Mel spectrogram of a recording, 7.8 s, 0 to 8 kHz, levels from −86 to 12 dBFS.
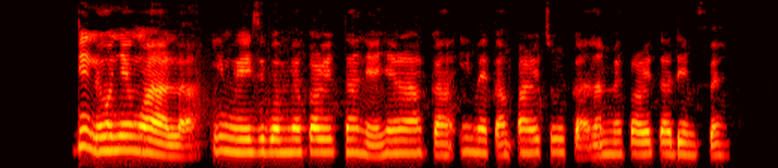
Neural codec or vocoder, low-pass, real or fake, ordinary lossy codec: codec, 16 kHz, 4 kbps, FreqCodec, larger model; none; fake; none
